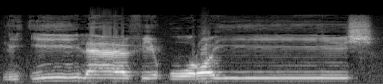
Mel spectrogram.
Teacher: le shin sur lequel on marque la pause, on fera At-Tafashi, n'est-ce pas, qu'il y ait de la propagation de l'air lorsqu'on prononce cette lettre-là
